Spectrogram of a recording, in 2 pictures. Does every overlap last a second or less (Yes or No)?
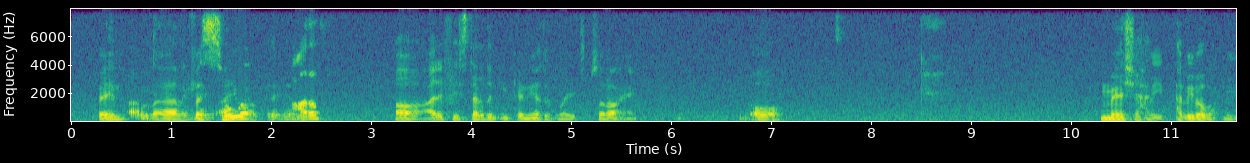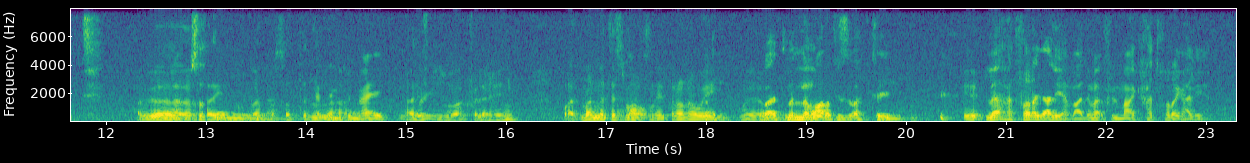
No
